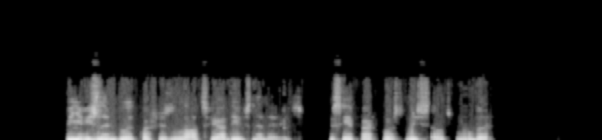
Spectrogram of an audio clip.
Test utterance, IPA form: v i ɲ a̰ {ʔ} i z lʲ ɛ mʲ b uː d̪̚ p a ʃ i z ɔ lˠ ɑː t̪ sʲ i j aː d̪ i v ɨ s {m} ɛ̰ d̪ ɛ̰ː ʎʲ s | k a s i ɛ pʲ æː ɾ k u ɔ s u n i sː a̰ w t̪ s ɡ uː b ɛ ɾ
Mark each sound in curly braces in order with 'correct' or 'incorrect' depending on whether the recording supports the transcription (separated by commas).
correct, incorrect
